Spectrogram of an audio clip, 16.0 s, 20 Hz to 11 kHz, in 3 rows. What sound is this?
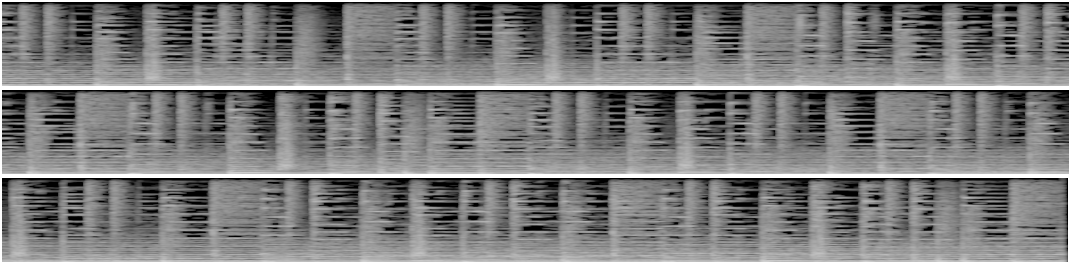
Short loops 12 03 2015 2
made in ableton live 9 lite
- vst plugins : Alchemy, Strings, Sonatina Choir 1&2, Organ9p, Microorg - Many are free VST Instruments from vstplanet !
you may also alter/reverse/adjust whatever in any editor
gameloop game music loop games organ sound melody tune synth happy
